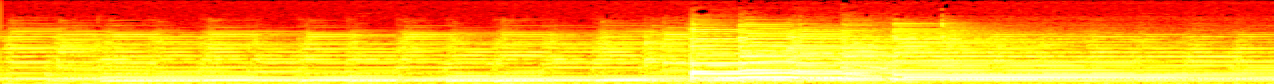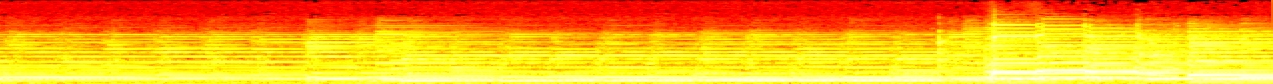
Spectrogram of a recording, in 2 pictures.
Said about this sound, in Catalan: ens va deixar un CD dels …. Concretament ens va dir que li agradava la cançó …. L'escoltem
